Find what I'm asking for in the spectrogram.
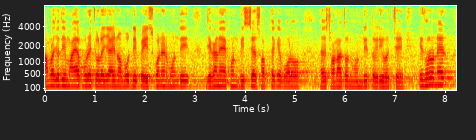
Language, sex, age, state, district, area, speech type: Bengali, male, 30-45, West Bengal, Purba Bardhaman, urban, spontaneous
